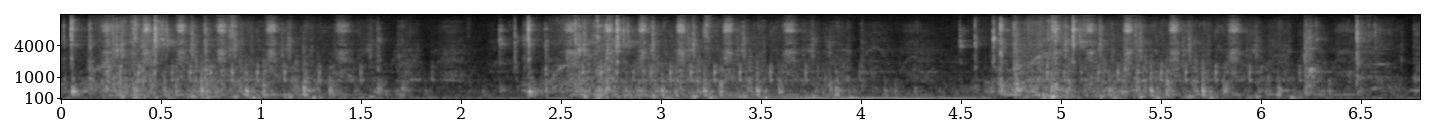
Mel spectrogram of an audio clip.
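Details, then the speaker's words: Free Craftsman self-propelled push mower, before repair, with a very dirty air filter, gas and oil, pulled on choke: three recoil pulls, each a quick whir and rattle with no firing; no start, needs carburetor cleaning. "Well, it's cranking. It looks like it just needs a little carburetor cleaning."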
